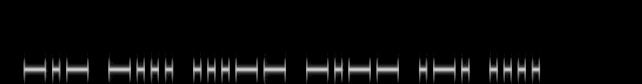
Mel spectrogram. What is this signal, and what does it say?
Morse code, heard as a keyed tone, about 17 wpm, 700 Hz. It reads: KB3YRH
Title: USA Callsign DE Callsign 17wpm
